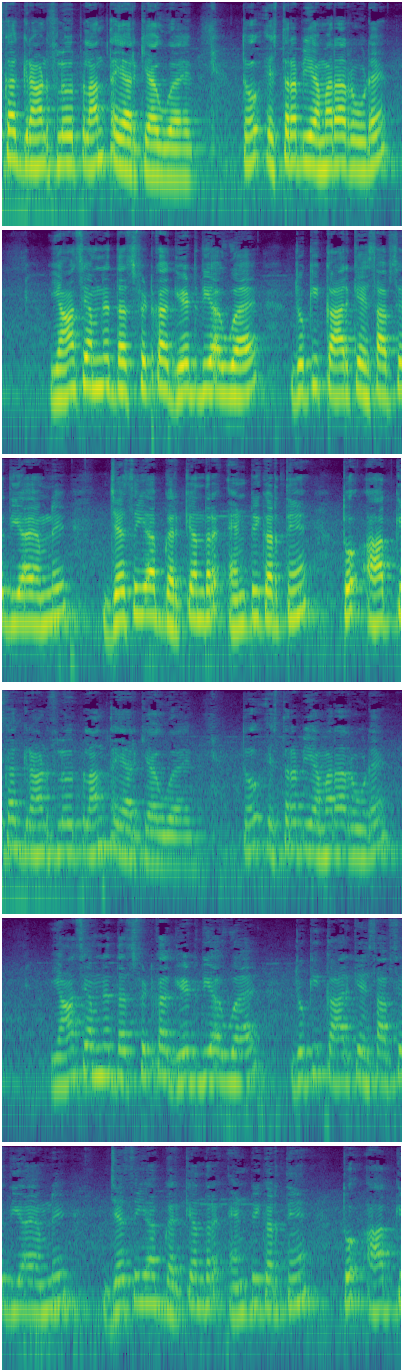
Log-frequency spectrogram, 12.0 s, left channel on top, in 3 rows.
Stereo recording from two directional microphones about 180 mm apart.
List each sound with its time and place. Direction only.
0.0 s speech: 50° left (ahead or behind)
